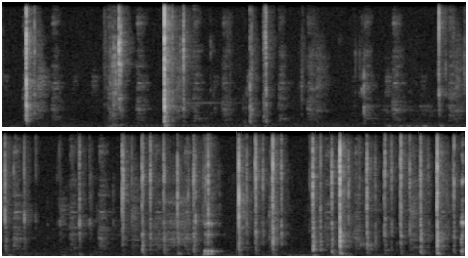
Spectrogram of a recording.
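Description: Rapid clicking of computer keys in irregular bursts, close and fairly quiet, with brief pauses between runs of typing.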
